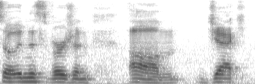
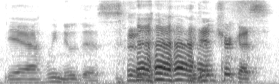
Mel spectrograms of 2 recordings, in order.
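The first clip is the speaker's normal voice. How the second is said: laughing retort; 2 semitones higher, 6 dB louder, much slower than usual. Retold or imitated. Mocking retort to the movie.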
